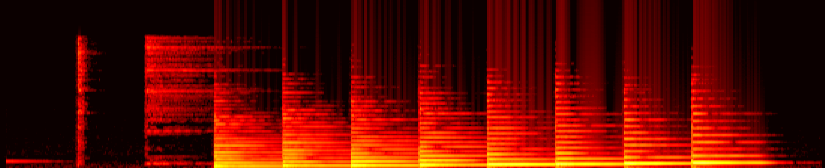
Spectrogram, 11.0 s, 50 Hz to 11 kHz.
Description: qui la scala di La minore naturale
scala_min_naturale_(64,kb.mp3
